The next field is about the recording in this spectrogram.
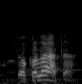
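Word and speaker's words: cioccolata: then how do you say chocolate in Italian chocolata that's just the way she said it chocolata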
